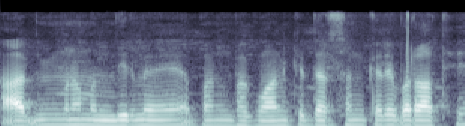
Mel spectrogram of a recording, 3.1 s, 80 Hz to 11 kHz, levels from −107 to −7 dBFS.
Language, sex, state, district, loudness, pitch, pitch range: Chhattisgarhi, male, Chhattisgarh, Rajnandgaon, -21 LUFS, 125 Hz, 120-125 Hz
